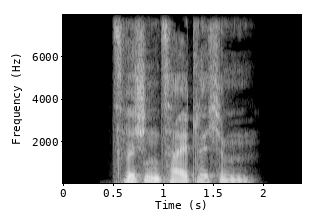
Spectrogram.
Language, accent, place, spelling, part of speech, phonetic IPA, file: German, Germany, Berlin, zwischenzeitlichem, adjective, [ˈt͡svɪʃn̩ˌt͡saɪ̯tlɪçm̩], De-zwischenzeitlichem.ogg
- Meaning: strong dative masculine/neuter singular of zwischenzeitlich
